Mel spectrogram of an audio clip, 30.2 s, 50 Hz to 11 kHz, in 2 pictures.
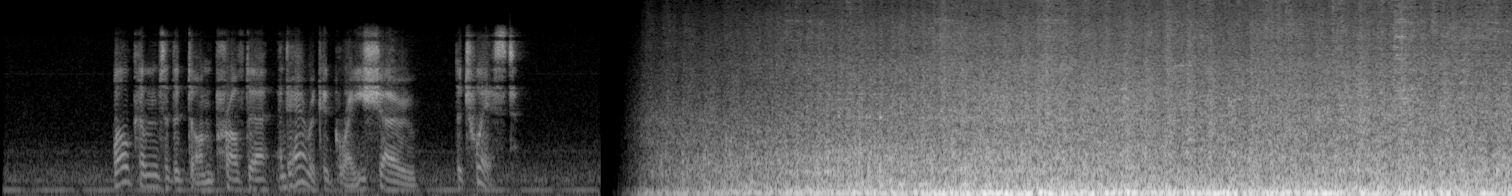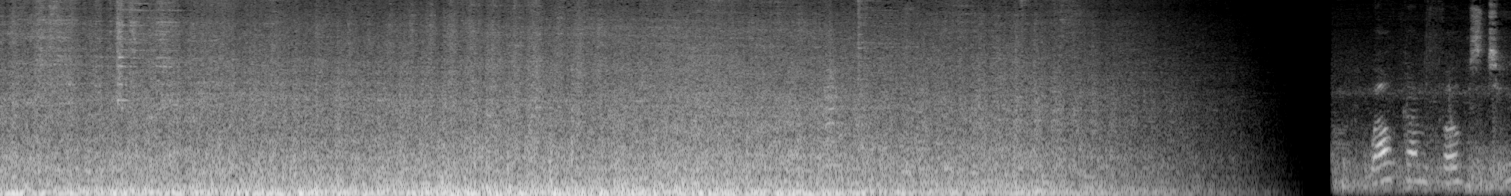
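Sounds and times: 
speech: 1.2 - 5.2, 29.0 - 30.2
MTA train rattling along the tracks from Connecticut to New York City: 6.4 - 27.2.

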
